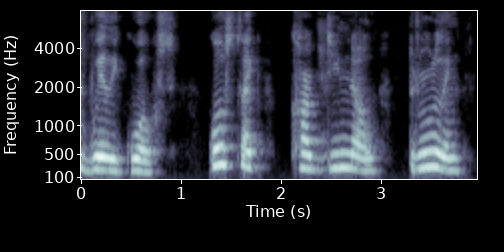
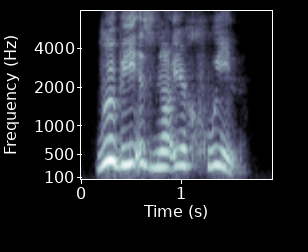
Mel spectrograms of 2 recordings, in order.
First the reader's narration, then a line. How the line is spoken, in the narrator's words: Scarlet snarled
